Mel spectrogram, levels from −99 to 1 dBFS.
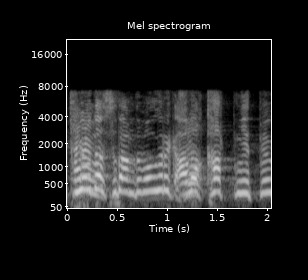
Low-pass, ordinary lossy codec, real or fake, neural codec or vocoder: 7.2 kHz; none; real; none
